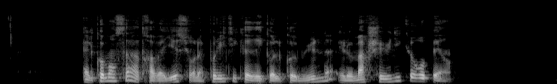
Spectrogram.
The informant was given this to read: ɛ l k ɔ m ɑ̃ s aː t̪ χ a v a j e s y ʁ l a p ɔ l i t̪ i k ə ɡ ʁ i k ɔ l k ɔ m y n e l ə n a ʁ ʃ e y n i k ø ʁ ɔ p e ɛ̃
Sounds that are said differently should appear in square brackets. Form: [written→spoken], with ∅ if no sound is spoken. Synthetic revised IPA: ɛ l k ɔ m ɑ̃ s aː t̪ χ a v a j e s y ʁ l a p ɔ l i t̪ i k [ə→a] ɡ ʁ i k ɔ l k ɔ m y n e l ə [n→m] a ʁ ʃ e y n i k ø ʁ ɔ p e ɛ̃

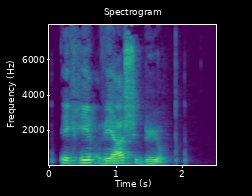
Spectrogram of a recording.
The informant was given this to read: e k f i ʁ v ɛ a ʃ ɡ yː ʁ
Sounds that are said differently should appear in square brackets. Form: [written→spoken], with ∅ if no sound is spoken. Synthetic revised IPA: e k [f→χ] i ʁ v [ɛ→e] a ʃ [ɡ→b] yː ʁ

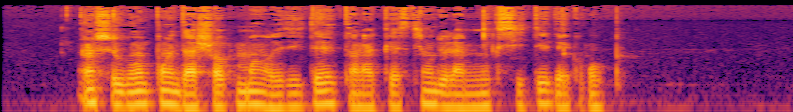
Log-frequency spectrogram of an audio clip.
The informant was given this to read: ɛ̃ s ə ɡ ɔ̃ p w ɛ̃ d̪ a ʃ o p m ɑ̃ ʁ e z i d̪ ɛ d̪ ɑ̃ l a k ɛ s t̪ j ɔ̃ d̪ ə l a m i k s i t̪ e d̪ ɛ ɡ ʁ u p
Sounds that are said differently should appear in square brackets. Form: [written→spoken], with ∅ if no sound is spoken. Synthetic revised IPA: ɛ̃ s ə ɡ ɔ̃ p w ɛ̃ d̪ a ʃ [o→ɔ] p m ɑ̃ ʁ e z i d̪ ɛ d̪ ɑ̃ l a k ɛ s t̪ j ɔ̃ d̪ ə l a m i k s i t̪ e d̪ ɛ ɡ ʁ u p

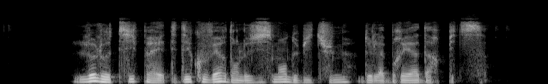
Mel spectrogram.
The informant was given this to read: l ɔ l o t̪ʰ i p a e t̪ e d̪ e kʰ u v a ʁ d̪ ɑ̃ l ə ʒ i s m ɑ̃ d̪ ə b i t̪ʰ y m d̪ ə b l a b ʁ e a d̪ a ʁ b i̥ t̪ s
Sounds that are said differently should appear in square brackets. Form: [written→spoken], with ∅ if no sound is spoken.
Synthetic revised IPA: l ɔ l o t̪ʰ i p a e t̪ e d̪ e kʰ u v [a→ɛ] ʁ d̪ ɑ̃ l ə ʒ i s m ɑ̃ d̪ ə b i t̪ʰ y m d̪ ə [b→∅] l a b ʁ e a d̪ a ʁ [b→p] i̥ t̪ s

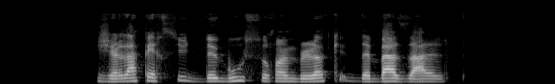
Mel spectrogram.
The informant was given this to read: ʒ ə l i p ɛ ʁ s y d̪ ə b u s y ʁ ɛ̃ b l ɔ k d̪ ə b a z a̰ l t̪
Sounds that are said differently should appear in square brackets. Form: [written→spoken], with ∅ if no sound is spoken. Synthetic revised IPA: ʒ ə l [i→a] p ɛ ʁ s y d̪ ə b u s y ʁ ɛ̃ b l ɔ k d̪ ə b a z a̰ l t̪

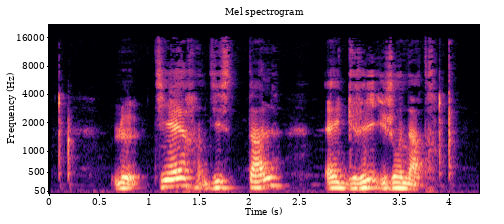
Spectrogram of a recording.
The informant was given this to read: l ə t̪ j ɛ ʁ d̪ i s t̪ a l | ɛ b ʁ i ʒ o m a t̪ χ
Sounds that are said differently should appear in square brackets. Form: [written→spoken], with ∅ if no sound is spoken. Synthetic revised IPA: l ə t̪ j ɛ ʁ d̪ i s t̪ a l | ɛ [b→ɡ] ʁ i ʒ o [m→n] a t̪ χ

